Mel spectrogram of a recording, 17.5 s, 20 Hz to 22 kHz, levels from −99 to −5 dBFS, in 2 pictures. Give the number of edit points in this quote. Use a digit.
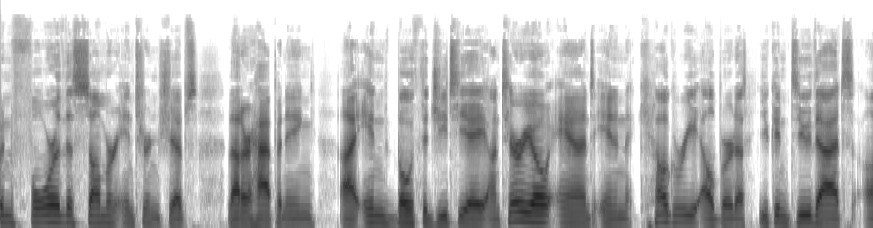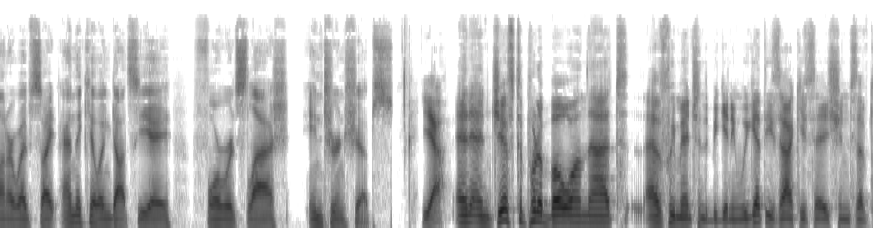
2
